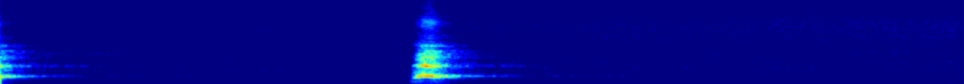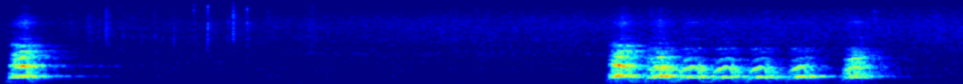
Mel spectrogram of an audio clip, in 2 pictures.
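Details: Dog barking outside: single sharp barks near three and six and a half seconds, then a rapid burst of about eight quick barks running into a longer harsh run, with quiet gaps between.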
